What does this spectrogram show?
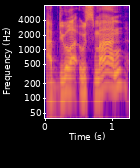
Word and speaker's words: Abdulla Usman: eager to learn more as i said so abdullah usman i hope i said it right yeah yeah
